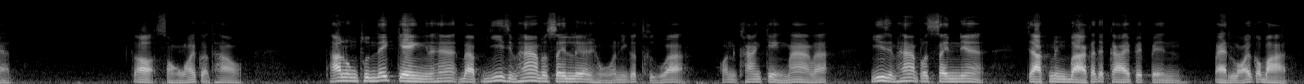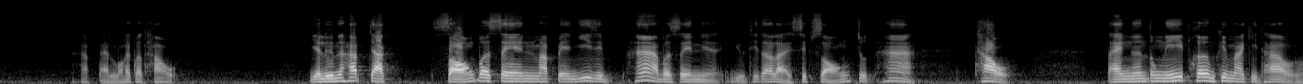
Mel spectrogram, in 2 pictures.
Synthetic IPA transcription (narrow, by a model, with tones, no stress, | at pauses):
ɛː˨˩t̪̚ | kɔː˥˩sɔː˩˦ŋɾɔː˦˥jkwaː˨˩t̪ʰa˥˩w | t̪ʰaː˥˩lo˧ŋt̪ʰu˧nda˥˩jke˨˩ŋna˦˥ha˦˥bɛː˨˩p̚jiː˥˩si˨˩p̚ɦaː˥˩pɤː˧se˧nlɤː˧ja˨˩ho˦˩wa˧nːiː˦˥kɔː˥˩t̪ʰɯː˩˦waː˥˩kʰɔ˧˥˩nkʰaː˥˩ŋke˨˩ŋmaː˥˩k̚lɛ˦˥ʔ | jiː˥˩si˨˩p̚ɦaː˥˩pɤː˧se˧nːi˥˩ɐ | t͡ɕaː˨˩k̚nɯ˨˩ŋbaː˨˩t̪̚kɔː˥˩t͡ɕa˨˩klaː˧jpa˧jpe˧n | pɛː˨˩t̪̚ɾɔː˦˥jkwa˨˩ba̰ː˨˩t̪̚ | kʰa˦˥pːɛ̰ː˨˩t̪̚ɾɔː˦˥jkwa˨˩t̪ʰa˥˩w | ja˨˩lɯː˧mna˦˥kʰa˦˥p̚t͡ɕaː˨˩k̚ | sɔː˩˦ŋpɤː˧se˧nmaː˧pe˧njiː˥˩si˨˩p̚haː˥˩pɤː˧se˧nːi˥˩ɐjṵː˨˩t̪ʰiː˥˩a˥˩ɾa̰˨˩jsi˨˩p̚sɔː˩˦ŋt͡ɕu˨˩t̪̚ɦaː˥˩ | t̪ʰa˥˩w | t̪ɛː˨˩ŋɤ˧nt̪o˧ŋniː˦˥pʰɤː˥˩mkʰɯ˥˩nmaː˧kiː˨˩t̪ʰa˥˩w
